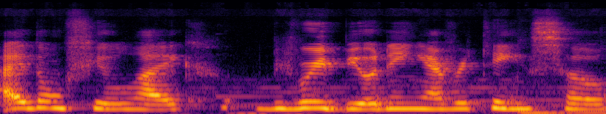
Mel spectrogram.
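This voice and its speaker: Woman with a Portuguese accent at a medium pitch and moderate pace, music in the background. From Brazil. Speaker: gaming YouTuber. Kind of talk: voiceover commentary on a speed build. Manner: casual, occasionally halting over words.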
